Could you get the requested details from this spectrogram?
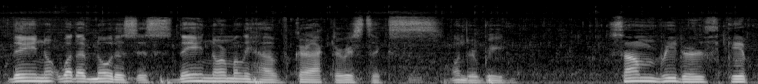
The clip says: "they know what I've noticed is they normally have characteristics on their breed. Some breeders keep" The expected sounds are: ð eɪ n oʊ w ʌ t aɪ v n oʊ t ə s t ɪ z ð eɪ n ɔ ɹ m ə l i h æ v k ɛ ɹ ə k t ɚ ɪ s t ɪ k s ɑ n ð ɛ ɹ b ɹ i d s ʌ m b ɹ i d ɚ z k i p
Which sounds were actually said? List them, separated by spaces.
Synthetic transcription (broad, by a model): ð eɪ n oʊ w ʌ t aɪ v n oʊ t ə s t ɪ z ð eɪ n ɔ ɹ m ə l i h æ v k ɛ ɹ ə k t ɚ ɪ s t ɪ k s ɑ n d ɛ ɹ b ɹ i d s ʌ m ɹ i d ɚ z k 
